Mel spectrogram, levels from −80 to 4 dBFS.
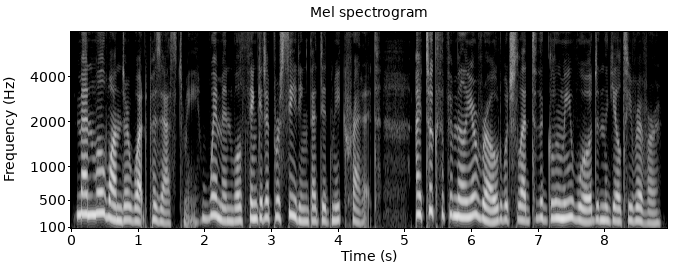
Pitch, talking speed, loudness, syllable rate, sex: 215 Hz, 195 wpm, -16 LUFS, 5.3 syllables/s, female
